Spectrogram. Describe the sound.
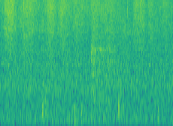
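Soft footsteps of people walking a route, a few light, irregular steps barely rising above a steady background hiss.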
